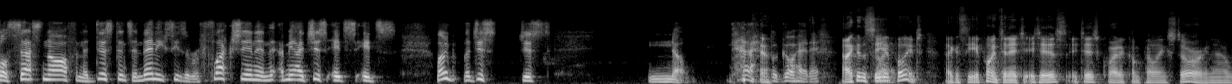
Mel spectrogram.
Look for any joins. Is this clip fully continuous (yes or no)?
yes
